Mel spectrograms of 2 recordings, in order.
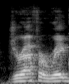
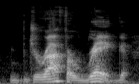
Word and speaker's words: Girafarig: Girafarig with like a soft G. Girafarig.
